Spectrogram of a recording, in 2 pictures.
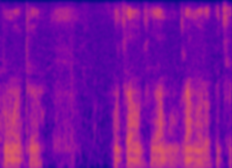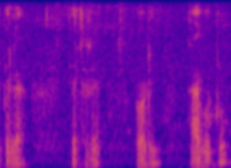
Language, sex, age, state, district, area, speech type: Odia, male, 30-45, Odisha, Kendujhar, urban, spontaneous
